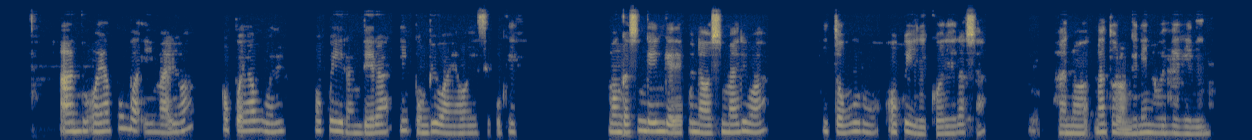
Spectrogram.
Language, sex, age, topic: Oshiwambo, female, 36-49, finance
